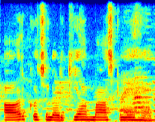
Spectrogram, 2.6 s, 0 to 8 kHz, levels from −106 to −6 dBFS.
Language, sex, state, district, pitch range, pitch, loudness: Hindi, male, Chhattisgarh, Raipur, 160-175 Hz, 165 Hz, -13 LUFS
